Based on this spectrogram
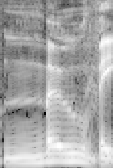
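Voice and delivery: drawn-out mock British accent; playful British movie-spoof accent; Austin Powers. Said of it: "that's the Austin Powers accent".

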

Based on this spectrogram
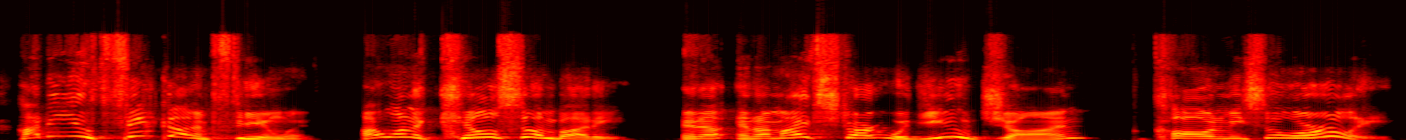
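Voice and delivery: high-pitched mock fury; irritated outburst. Newcomer snapping at his early-morning caller, comically furious.

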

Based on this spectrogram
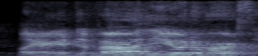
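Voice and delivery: huge, high-pitched cartoon bellow; over-the-top cosmic menace, very loud; mock villainous roar. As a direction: explode into a hammed-up monster shout. Acts out cartoon Phoenix suddenly roaring.

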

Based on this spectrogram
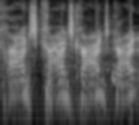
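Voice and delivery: repeated noisy "crunch" as a chopping sound; mimicked knife through chips; imitated crunching. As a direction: chop out each "crunch" like a knife. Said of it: "Right down the middle, like".

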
